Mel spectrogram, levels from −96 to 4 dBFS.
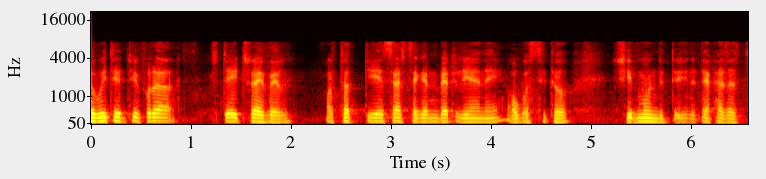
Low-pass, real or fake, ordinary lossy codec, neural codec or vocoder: none; fake; none; codec, 16 kHz, 1.1 kbps, Voila-Tokenizer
